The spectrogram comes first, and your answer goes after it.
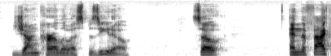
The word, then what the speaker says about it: Giancarlo: was with with mando's thing because frankly yeah juan carlo esposito or john carlo how do you say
